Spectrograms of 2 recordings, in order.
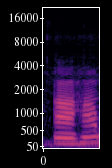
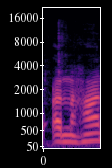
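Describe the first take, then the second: First: The n is hidden as nasalization before the h. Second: The n is fully pronounced before the h. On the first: The speaker calls it right. "बल्कि आहा बोलिएगा इख्फा के साथ" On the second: The speaker calls it wrong. "ये अनहा नहीं बोलिएगा"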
